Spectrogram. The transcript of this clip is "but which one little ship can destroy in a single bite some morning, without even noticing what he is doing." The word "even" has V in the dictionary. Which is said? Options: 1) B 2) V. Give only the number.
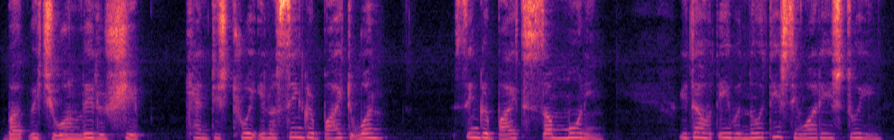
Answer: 1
